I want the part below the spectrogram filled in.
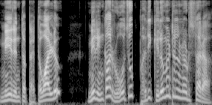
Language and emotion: Telugu, surprised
